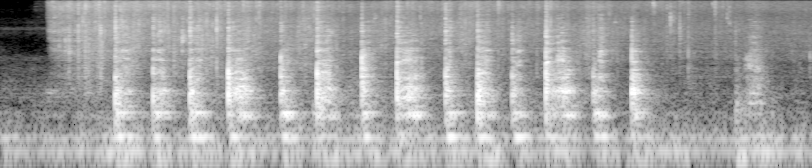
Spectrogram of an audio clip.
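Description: Ginger sautéing in a pan for squid adobo, a steady close sizzle broken by a regular series of loud stirring scrapes, roughly a dozen rhythmic strokes before tapering off.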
